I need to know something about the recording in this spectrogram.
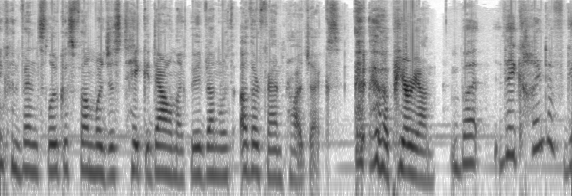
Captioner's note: cough cough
